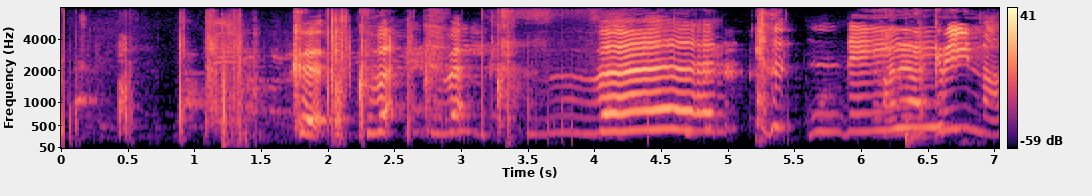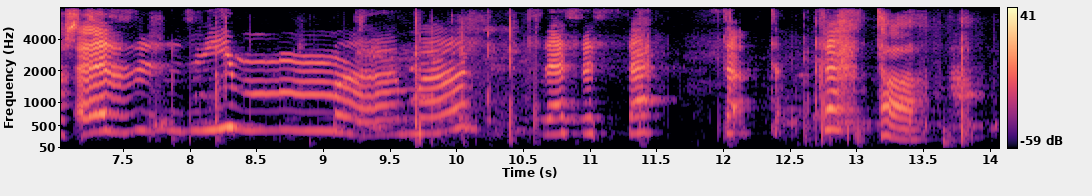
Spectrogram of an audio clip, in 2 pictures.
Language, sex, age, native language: Icelandic, male, 10, Icelandic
